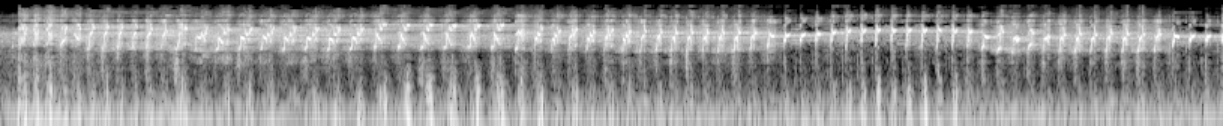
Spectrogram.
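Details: Fighter lovebird giving a long trilling song, used to stimulate other lovebirds: an unbroken, rapid chattering trill of high notes, about three per second, rising and falling slightly in pitch for over eight seconds.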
